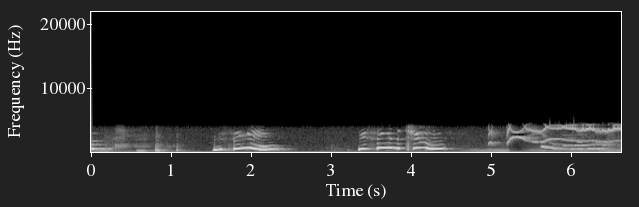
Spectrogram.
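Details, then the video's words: Border Terrier singing to a squeaky ball, giving short wavering yodelled howls that rise and fall, in several bursts, followed by a higher sustained wail over the ball's steady squeaking. "the singing Border Terrier"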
